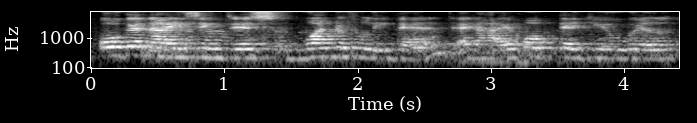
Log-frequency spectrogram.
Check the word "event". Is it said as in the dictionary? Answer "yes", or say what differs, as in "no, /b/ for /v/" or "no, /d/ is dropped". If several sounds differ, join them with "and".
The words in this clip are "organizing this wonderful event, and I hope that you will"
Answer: no, /b/ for /v/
